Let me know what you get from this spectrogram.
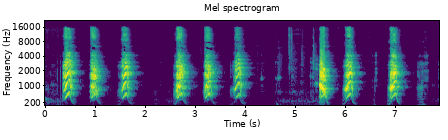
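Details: Thirteen-year-old female Welsh Terrier barking because she wants her owner's dinner: sharp, loud barks in quick pairs and runs, about ten over eight seconds, with short pauses between bursts and quiet indoor background.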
